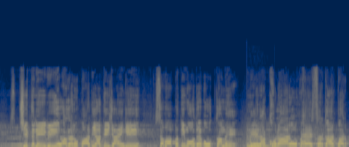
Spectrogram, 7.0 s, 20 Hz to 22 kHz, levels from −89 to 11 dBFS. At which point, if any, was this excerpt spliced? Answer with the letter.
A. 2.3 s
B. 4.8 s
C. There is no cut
B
